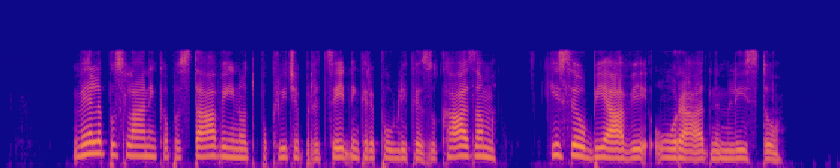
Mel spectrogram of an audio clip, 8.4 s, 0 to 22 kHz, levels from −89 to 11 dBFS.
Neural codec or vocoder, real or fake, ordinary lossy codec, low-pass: codec, 16 kHz, 4.8 kbps, FACodec; fake; none; 7.2 kHz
